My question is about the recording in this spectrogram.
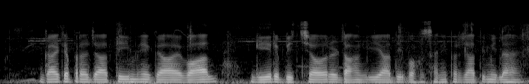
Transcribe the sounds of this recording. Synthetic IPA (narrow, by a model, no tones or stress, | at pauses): ɡaːjkepɾəd͡ʒaːt̪imẽɡaːjʋaːlɡiːɾbɪtːʃaɔːɾɖãːŋɡiaːd̪ibɐɦʊt̪saːɾipɾəd͡ʒaːt̪imɪlaɦɛː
